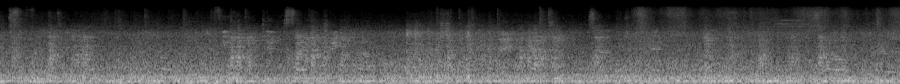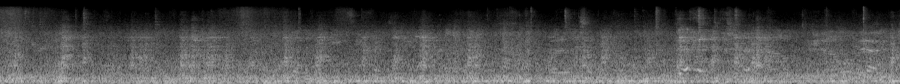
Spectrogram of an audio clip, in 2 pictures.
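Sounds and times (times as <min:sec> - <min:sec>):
train wheels rumbling on track: 0:00.0 - 0:18.0.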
